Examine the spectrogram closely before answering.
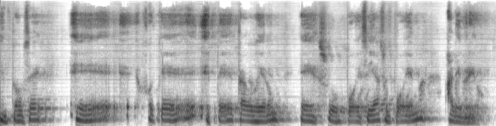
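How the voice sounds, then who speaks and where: The speech moves at a very slow pace with ordinary pitch variation. Music plays in the background. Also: man, medium pitch for a man. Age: 80s+. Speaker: town chronicler. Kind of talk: interview answer. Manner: hesitant, repetitive.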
